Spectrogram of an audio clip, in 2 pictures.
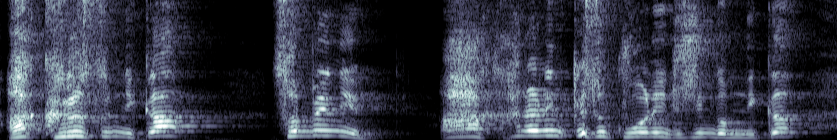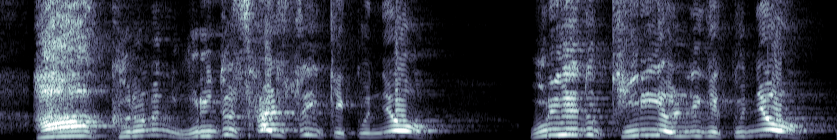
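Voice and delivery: high, excited exclamations of relief; acted rejoicing. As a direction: react with eager, hopeful delight. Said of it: "이렇게 기뻐하는 겁니다".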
